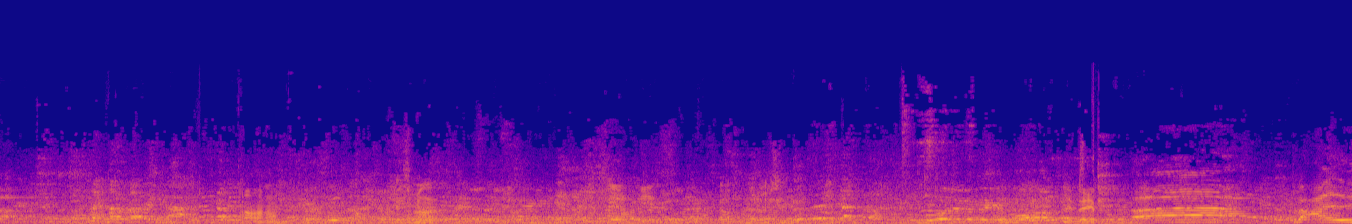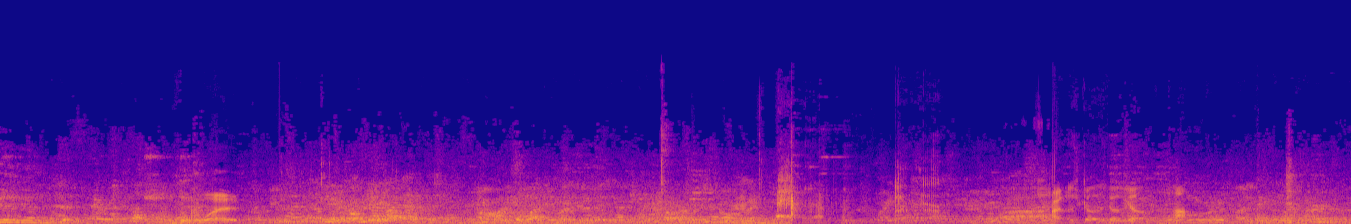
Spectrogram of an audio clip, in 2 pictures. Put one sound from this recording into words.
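Other young men chat and laugh nearby.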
